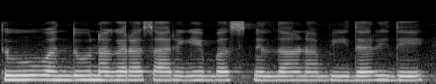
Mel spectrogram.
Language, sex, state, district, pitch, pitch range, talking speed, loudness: Kannada, female, Karnataka, Bidar, 200 Hz, 195-205 Hz, 110 wpm, -15 LUFS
